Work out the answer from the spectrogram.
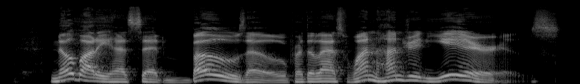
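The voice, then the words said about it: Imitates another person's voice. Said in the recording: “I'll do my best impression.”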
